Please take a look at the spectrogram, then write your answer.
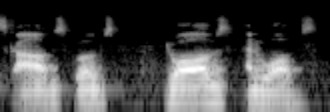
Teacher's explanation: make sure you're emphasizing the v sound instead of the f sound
